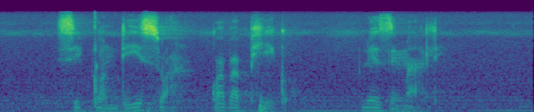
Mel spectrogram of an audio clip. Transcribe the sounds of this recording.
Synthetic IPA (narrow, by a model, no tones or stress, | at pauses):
siǃondʱiswa̰ | k̬waɓapʰḭk̬ɔ | lwezima̰ːli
